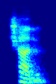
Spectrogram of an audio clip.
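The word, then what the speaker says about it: Shallu: So yes, it goes with double L. But actually my name is Yeah. pronounced Okay. as Shalu.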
